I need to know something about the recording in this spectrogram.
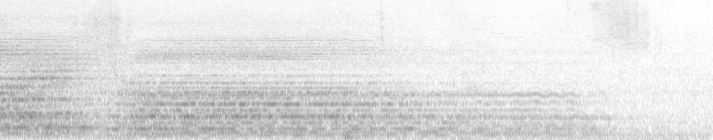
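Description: A large congregation sings together in a reverberant space.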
